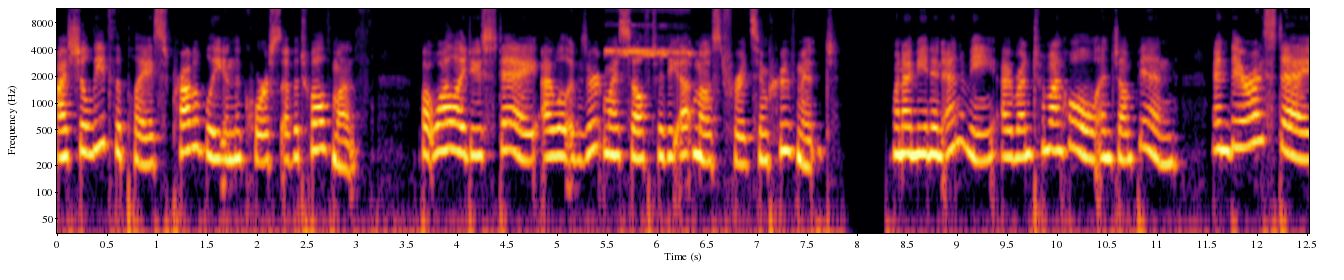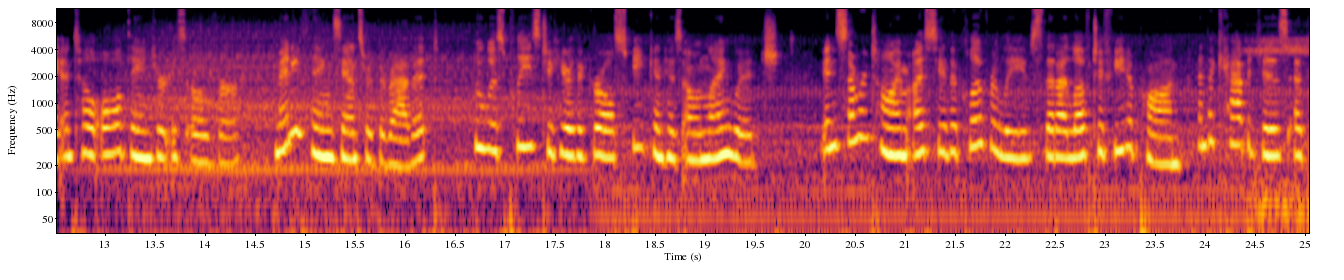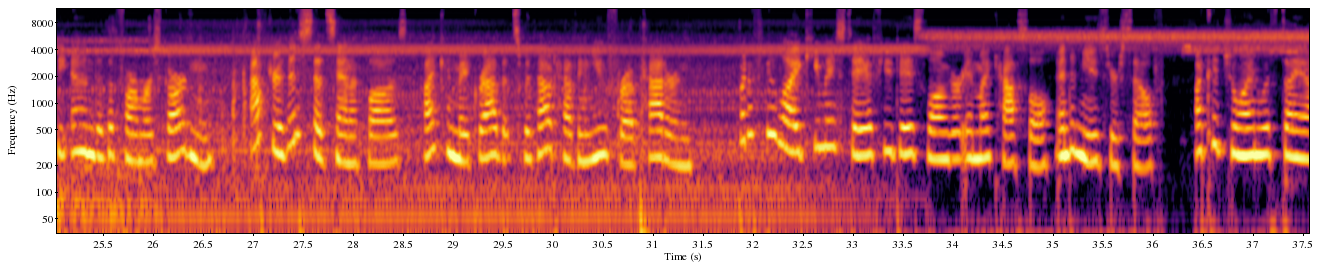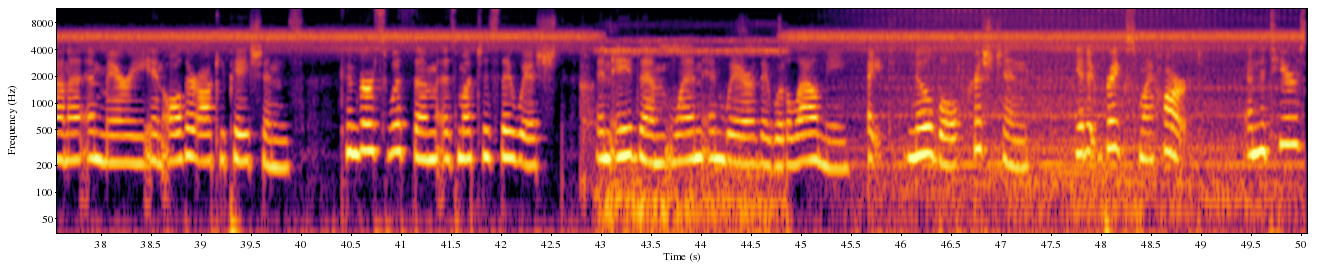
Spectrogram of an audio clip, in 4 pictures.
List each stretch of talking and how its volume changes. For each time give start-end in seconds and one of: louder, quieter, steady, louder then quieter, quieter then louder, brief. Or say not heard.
0.0-7.8 steady
8.4-50.0 steady.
